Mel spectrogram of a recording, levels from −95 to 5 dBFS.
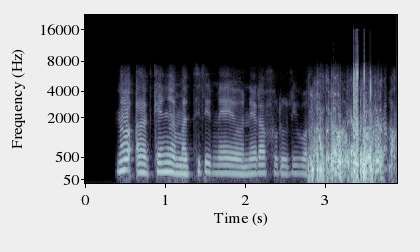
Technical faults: microphone overload; microphone volume stepped down; codec payload misread

